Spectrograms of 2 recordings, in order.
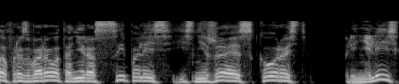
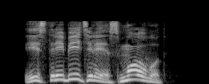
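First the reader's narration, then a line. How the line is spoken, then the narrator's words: Ecstatic yell. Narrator (Russian): восторженно завопил я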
